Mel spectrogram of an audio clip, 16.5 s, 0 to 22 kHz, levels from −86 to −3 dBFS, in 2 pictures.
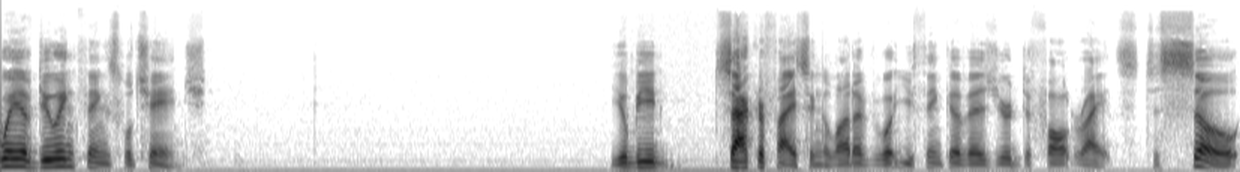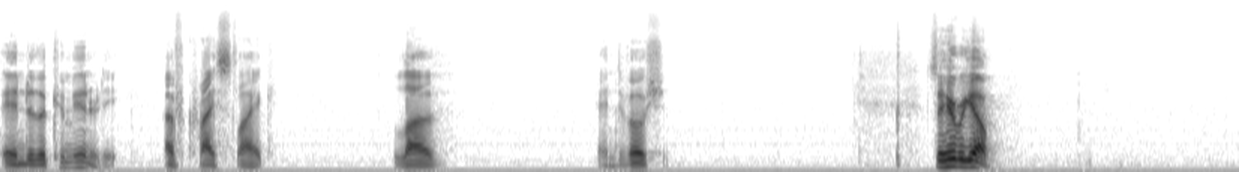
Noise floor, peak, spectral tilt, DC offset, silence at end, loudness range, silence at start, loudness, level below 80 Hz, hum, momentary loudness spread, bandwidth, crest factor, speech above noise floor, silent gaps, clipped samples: -63 dBFS; 0 dBFS; -4.5 dB/octave; under 0.1%; 1.65 s; 12 LU; 0 s; -24 LUFS; -60 dBFS; none; 18 LU; 16 kHz; 26 dB; 39 dB; none; under 0.1%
